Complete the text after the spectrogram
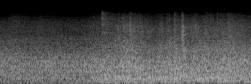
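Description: A tool clanks against metal.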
